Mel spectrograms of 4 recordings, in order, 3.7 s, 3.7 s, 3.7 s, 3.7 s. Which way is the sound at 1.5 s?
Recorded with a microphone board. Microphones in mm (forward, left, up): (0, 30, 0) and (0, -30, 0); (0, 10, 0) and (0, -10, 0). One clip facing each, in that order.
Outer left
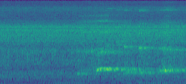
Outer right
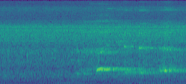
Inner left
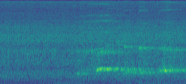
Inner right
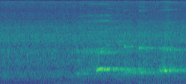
10° right (ahead or behind).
